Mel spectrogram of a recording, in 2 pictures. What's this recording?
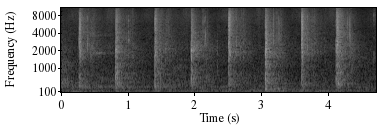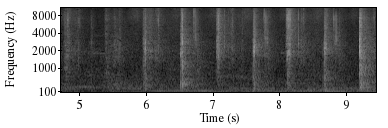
Going upstairs
upstairs, walking, ladder, legs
